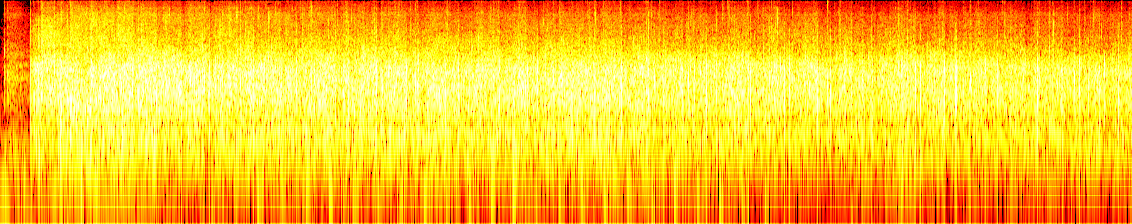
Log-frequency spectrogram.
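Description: Audience applauding: dense clapping from many hands starts suddenly just after the opening and holds steady, easing slightly near the end.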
